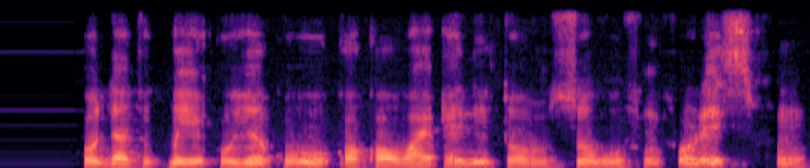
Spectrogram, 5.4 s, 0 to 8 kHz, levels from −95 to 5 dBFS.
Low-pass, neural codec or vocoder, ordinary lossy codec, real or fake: 7.2 kHz; vocoder, 22.05 kHz, 80 mel bands, HiFi-GAN; none; fake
